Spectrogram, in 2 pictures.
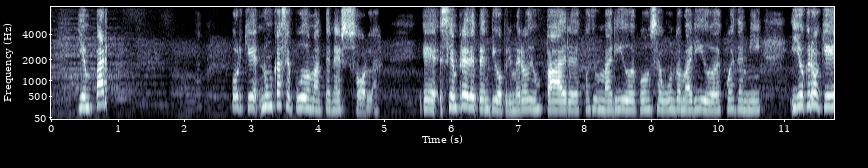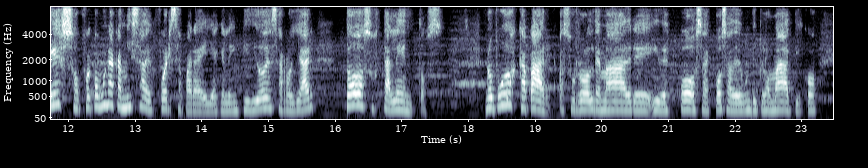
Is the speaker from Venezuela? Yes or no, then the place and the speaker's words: yes; Venezuela; moved away as an adult; now in United States; tengo las cartas desde 1987 para adelante, porque esa fue la época en que me vine de Venezuela a vivir a los Estados Unidos, y migré a los Estados Unidos porque me enamoré de un tipo aquí.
